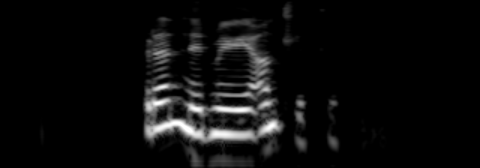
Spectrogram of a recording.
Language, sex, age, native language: Icelandic, female, 70-79, Icelandic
